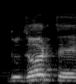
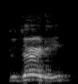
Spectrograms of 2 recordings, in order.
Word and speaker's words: Duterte: and we have Duterte I'm sorry for mispronouncing your name correct me the turning grits you remind me just remind me don't worry about it do dirty and he's here he's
